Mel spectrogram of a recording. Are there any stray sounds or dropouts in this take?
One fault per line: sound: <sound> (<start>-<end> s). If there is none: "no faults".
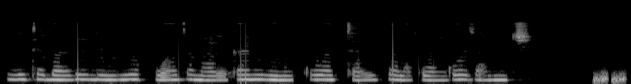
sound: laugh (5.9-6.3 s)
